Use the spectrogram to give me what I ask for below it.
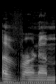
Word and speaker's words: Avernum: We pronounce it Avernum, other people pronounce it Avernum, and such and such.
